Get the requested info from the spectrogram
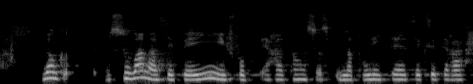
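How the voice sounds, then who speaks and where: Somewhat breathy and dark, mellow in tone, a woman with a fairly high pitch speaks at a moderate pace with fairly even intonation. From Italy. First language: Italian (speaking French). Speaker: business coach. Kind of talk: interview.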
